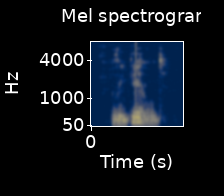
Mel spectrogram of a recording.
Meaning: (verb) 1. To build again or anew 2. To attempt to improve one's performance during a period of struggling; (noun) A process or result of rebuilding
- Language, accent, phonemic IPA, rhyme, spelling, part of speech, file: English, Southern England, /ɹiːˈbɪld/, -ɪld, rebuild, verb / noun, LL-Q1860 (eng)-rebuild.wav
